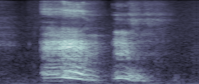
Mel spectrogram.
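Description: Throat clearing by a person, two harsh, rasping bursts, the first longer and louder, the second shorter, separated by a brief pause and followed by quiet.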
